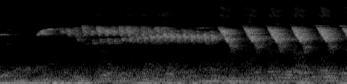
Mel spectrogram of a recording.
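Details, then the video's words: Canary singing a training song: a long high rolling trill that gives way to a series of about seven descending sweeping notes repeated in quick succession, with low background hum. "Canção mais dominante de canary para treinagem."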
